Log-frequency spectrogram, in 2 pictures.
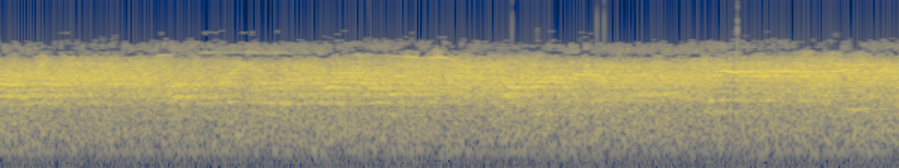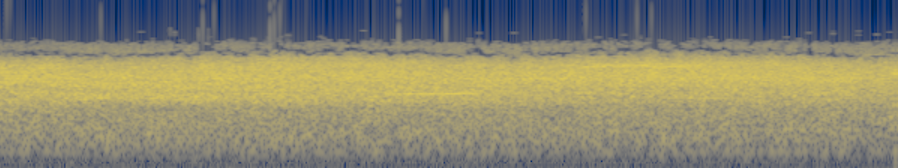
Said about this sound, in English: Well, here he comes. Stan the man, Muccio, is going to bat for Juan Marichal. And there's the roar from the crowd before Muccio is even introduced.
